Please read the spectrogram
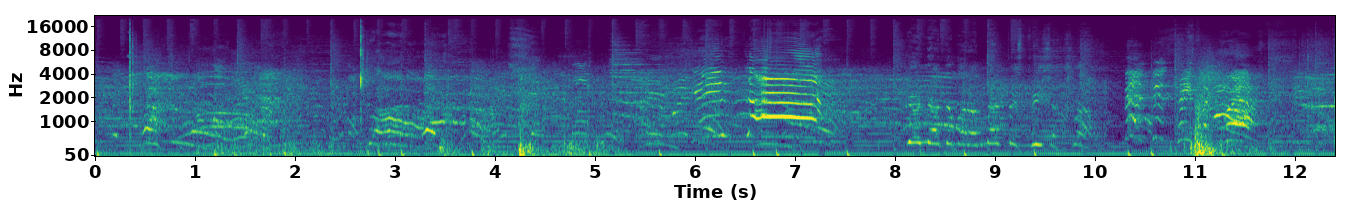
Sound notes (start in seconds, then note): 0.3 smacking sound; 0.9 crowd cheering; 2.6 smacking sound; 3.4 crowd cheering; 4.4 indistinct shouting; 11.4 screaming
